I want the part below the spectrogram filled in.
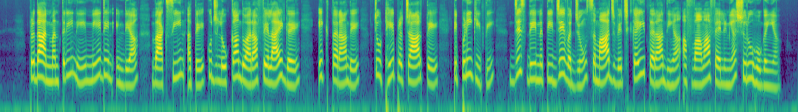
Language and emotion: Punjabi, neutral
